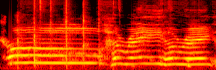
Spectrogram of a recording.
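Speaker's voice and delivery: high, loud happy welcome; excited greeting. Real, not acted. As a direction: cheer her arrival. Greeting newly joined panelist.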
